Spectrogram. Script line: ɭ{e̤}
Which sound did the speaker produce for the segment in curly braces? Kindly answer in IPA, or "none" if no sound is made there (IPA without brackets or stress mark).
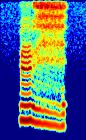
ɛ̤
